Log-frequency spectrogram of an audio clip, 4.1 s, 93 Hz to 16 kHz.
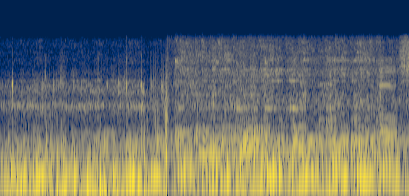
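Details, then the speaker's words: Opel with TH180 automatic, first start after a failed vacuum modulator let it suck in a gallon of transmission fluid; oil, filter and modulator replaced, vacuum lines cleaned: cold idle stumbles with lumpy, irregular pulses, seemingly missing on one cylinder — rough idle. "running rough [Music] I don't know sounds like I'm missing on one cylinder"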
